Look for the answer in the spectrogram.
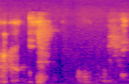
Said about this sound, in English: Oh, that's the dog. The dog would like to add a few words here.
